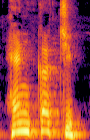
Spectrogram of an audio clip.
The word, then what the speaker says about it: handkerchief: but it's totally wrong d here always remains silent right so the correct transition of this word is handkerchief not handkerchief it's your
